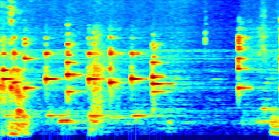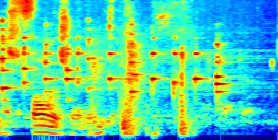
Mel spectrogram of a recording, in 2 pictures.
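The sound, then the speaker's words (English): A mobile phone ringtone plays as a run of bright, repeated chiming tones at the start, followed by people talking. “Yeah, that was my phone ringing.”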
